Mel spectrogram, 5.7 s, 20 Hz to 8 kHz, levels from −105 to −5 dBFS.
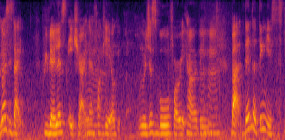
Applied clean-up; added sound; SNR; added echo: none; Tick-tock; 17 dB; none.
